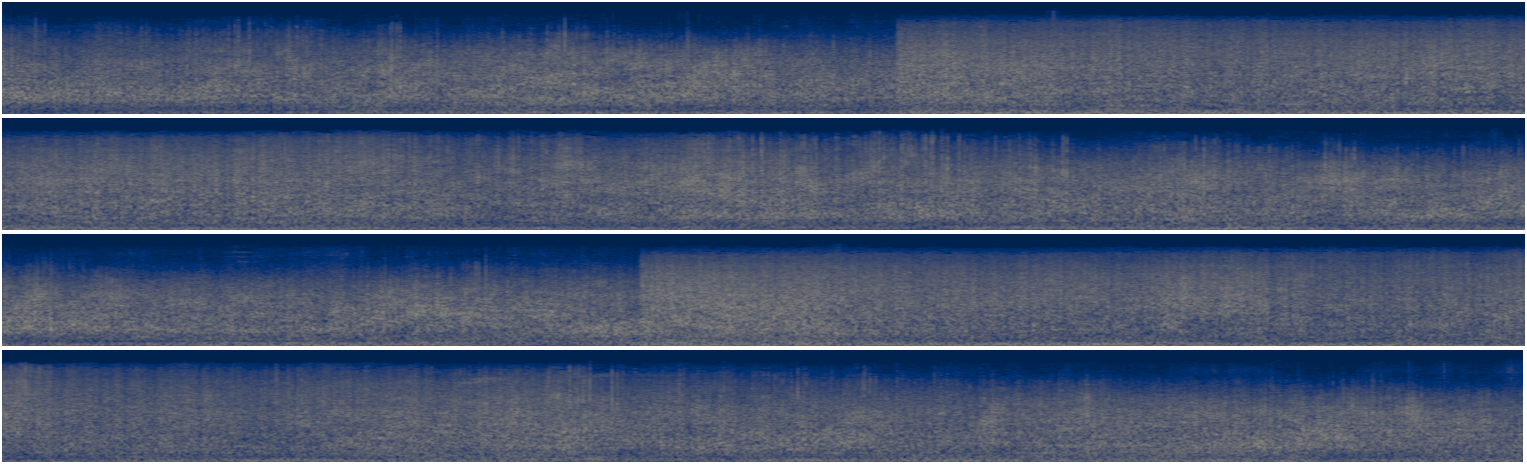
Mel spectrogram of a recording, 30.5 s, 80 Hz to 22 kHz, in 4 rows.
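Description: JASDF F-15J fighter's twin jet engines in afterburner during a climb-out, a loud, steady jet roar with deep rumble. The sound shifts abruptly about four and a half seconds in and again about eighteen seconds in.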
